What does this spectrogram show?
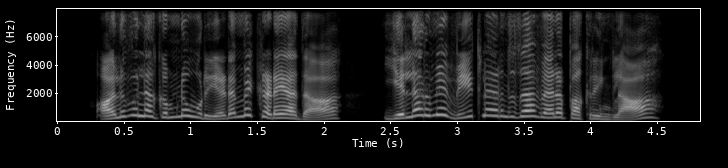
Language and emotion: Tamil, surprised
